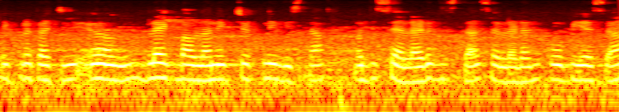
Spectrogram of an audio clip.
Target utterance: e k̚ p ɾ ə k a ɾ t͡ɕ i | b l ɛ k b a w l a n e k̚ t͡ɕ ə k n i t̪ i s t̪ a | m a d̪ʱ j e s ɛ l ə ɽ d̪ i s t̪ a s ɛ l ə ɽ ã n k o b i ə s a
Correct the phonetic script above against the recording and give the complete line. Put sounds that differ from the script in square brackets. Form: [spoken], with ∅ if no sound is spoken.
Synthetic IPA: e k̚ p ɾ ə k a ɾ t͡ɕ i | b l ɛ k b a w l a n e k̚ t͡ɕ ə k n i [d̪] i s t̪ a | m [ə] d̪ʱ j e s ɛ l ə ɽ d̪ i s t̪ a s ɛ l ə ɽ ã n k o b i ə s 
